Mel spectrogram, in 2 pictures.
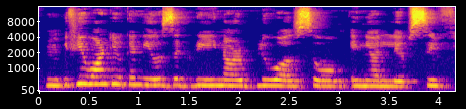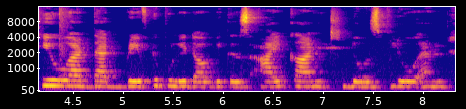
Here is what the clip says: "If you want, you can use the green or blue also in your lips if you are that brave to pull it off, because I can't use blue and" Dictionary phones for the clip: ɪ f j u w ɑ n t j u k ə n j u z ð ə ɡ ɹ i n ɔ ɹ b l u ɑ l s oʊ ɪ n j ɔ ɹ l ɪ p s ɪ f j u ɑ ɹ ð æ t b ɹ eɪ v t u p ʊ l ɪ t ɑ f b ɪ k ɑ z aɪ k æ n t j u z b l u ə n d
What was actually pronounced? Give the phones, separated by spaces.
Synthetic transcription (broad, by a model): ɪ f j u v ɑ n t j u k ə n j u z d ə ɡ ɹ i n ɔ ɹ b l u ɑ l s oʊ ɪ n j ɔ ɹ l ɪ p s ɪ f j u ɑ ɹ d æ t b ɹ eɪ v t u p ʊ l ɪ t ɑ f b ɪ k ɑ z aɪ k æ n t j u z b l u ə n d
